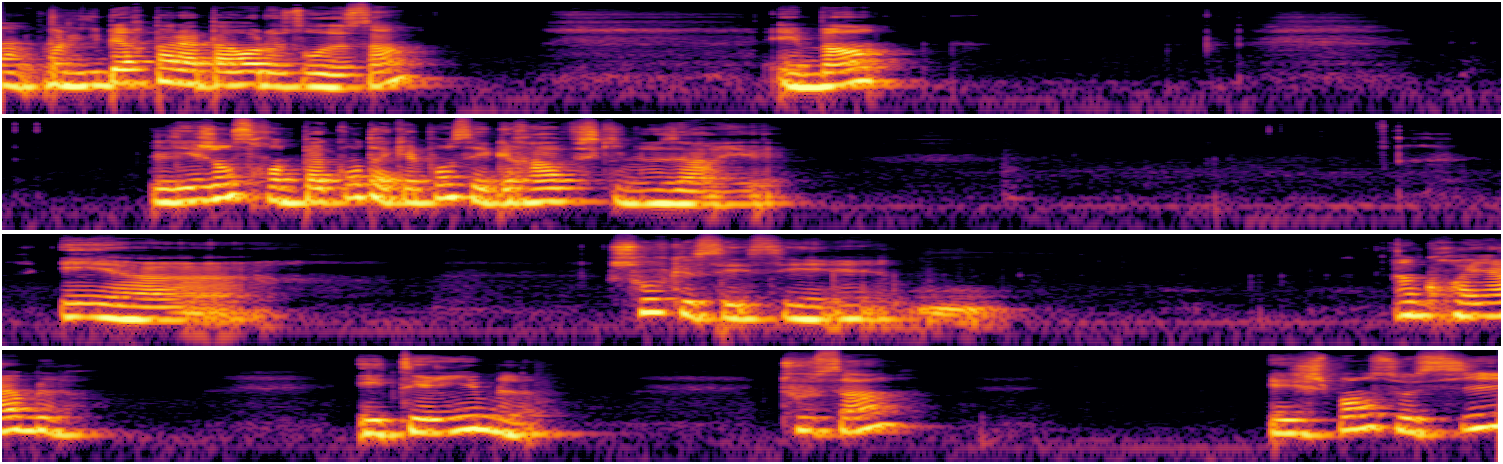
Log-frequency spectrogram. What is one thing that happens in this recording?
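A young woman talks close by in bursts, with pauses.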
